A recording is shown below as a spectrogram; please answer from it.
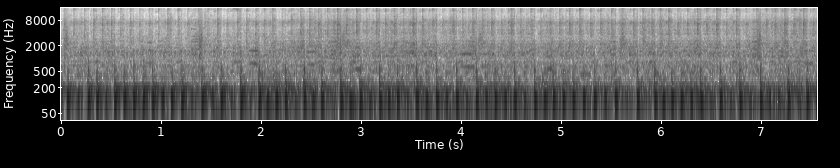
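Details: Bored-up single-cylinder motorcycle engine, compression cut from about 11:1 by machining piston valve pockets and enlarging the head dome, idles with a light sharp ticking over the thump that disappears at high rpm; valve-to-piston contact.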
